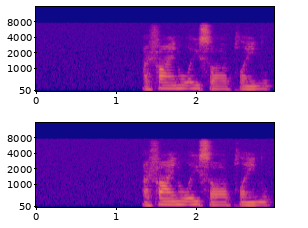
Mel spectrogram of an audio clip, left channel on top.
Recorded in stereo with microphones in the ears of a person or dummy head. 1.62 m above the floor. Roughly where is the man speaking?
Centre.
